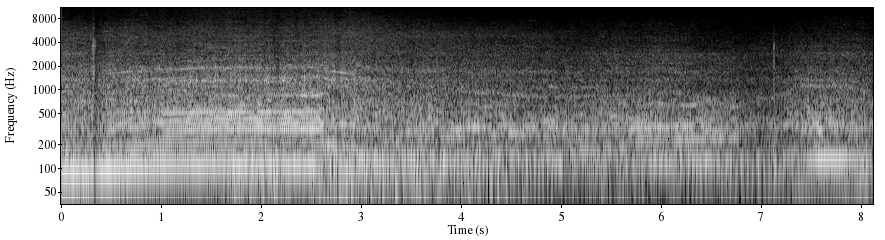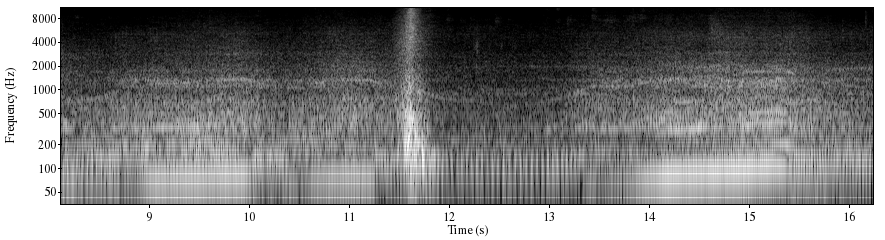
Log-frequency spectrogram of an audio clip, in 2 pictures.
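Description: An FKM Fyro 180 v2 motorcycle engine revs repeatedly, rising and falling in pitch in several bursts, loud and close, with a brief sharp click partway through.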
